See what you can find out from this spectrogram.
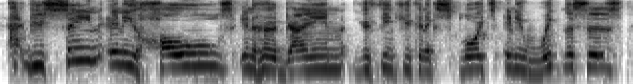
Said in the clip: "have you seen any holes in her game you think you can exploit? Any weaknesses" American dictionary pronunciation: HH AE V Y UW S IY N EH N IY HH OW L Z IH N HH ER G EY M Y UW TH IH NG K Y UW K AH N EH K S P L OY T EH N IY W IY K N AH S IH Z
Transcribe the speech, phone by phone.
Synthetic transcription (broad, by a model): HH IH V Y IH S IY N EH N IY HH OW L Z IH N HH ER G EY M Y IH TH IH NG K Y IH K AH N EH K S P L OY T EH N IY W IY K N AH S IH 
